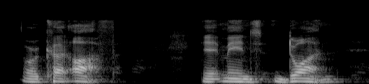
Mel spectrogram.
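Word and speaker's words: 断: It means duan. It's pronounced duan.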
